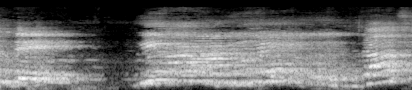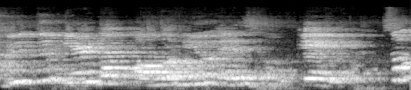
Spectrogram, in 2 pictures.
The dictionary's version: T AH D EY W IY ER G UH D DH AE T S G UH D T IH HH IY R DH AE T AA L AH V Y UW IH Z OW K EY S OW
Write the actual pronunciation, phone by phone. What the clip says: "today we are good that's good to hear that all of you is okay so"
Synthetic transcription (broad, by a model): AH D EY W IY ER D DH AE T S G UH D T IH HH IY R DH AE T AA L AH V Y UW IH Z OW K EY S OW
